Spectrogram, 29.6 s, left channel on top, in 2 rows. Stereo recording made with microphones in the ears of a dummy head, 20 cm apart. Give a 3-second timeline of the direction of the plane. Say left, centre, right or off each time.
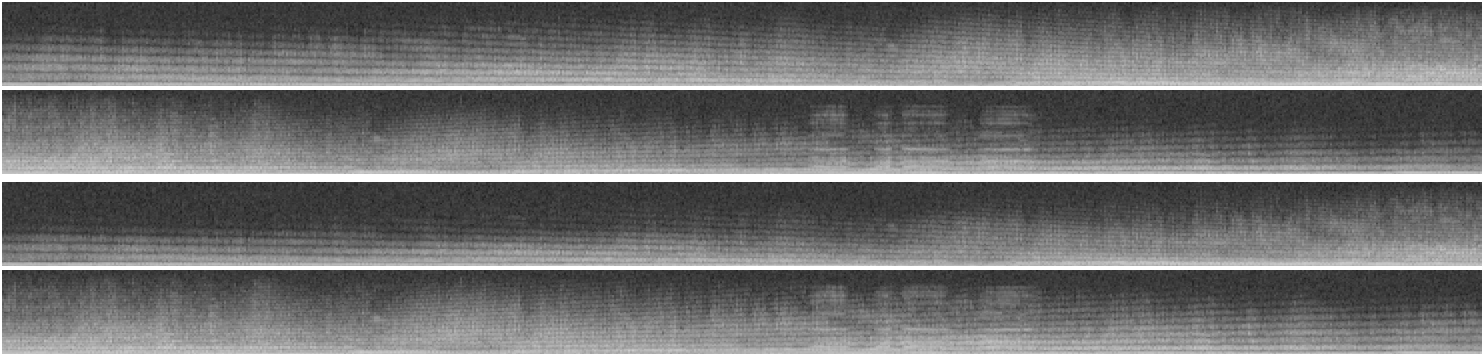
left, left, left, left, left, centre, right, right, right, right.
